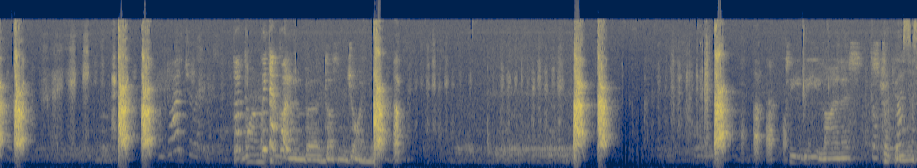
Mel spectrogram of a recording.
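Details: Shih Tzu barking at lions on television: short, loud barks, singly and in pairs at irregular intervals, mixed with a male narrator's speech and soundtrack from the wildlife program.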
